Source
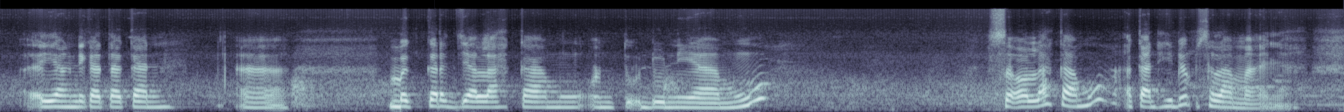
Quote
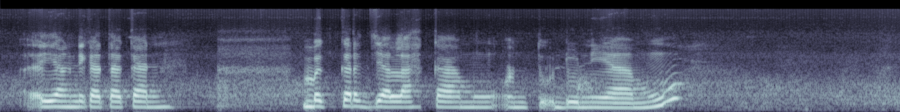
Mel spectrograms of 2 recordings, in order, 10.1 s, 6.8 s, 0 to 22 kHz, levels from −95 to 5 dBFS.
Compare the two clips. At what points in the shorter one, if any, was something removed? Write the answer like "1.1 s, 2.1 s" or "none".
1.6 s

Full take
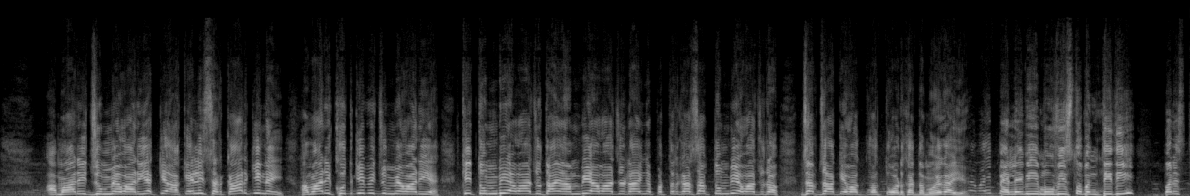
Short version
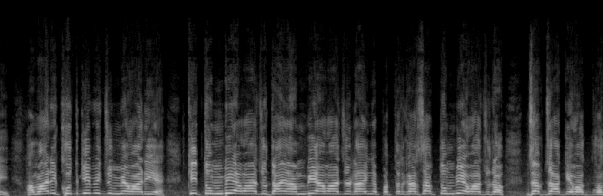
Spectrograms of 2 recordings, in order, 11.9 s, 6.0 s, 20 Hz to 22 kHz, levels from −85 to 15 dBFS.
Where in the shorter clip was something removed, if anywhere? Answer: none

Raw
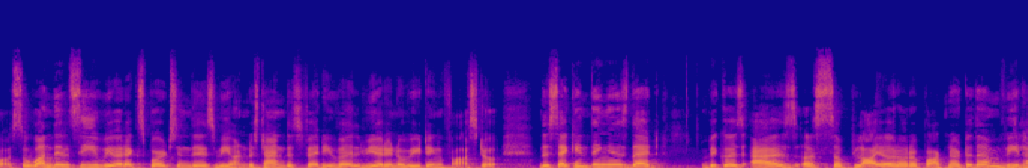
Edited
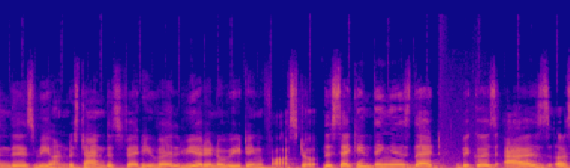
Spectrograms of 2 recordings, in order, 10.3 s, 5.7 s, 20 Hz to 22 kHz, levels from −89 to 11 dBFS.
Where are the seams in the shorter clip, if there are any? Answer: 3.2 s, 4.5 s

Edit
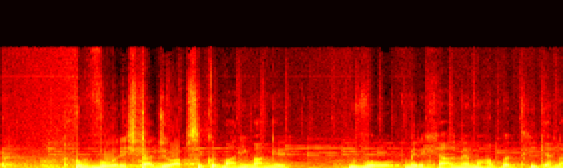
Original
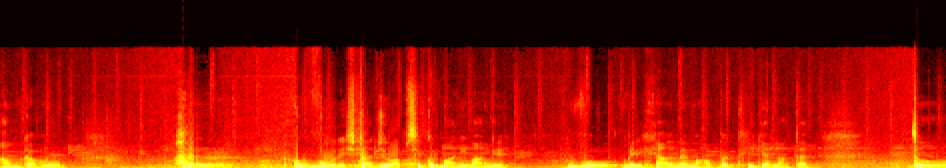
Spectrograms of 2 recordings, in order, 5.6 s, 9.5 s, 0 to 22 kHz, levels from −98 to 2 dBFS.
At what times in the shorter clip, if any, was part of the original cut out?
none

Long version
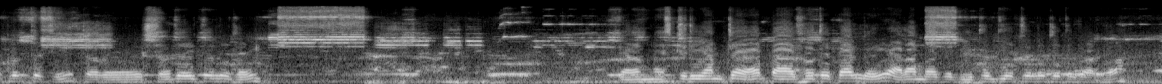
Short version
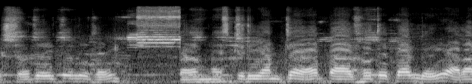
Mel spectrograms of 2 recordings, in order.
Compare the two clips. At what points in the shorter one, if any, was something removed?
1.8 s

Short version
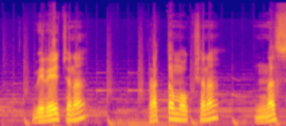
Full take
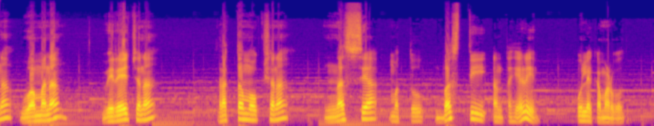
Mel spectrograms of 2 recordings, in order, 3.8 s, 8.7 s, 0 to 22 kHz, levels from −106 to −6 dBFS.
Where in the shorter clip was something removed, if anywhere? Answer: none

